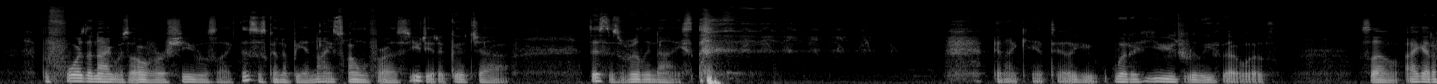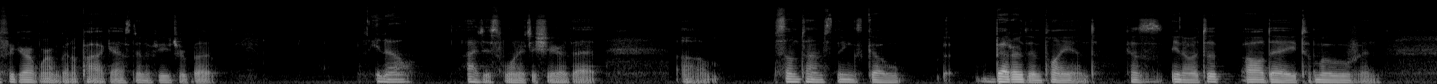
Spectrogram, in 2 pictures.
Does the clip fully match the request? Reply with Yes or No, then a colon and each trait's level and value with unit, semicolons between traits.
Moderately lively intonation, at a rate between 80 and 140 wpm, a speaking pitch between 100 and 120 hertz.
No: average, 3.3 semitones; average, 165 wpm; low, 110 Hz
